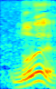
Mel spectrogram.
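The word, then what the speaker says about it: Noé: Ноэ? Гаспар Ноэ. Ноэ. Гаспар Ноэ. Гаспар? Угу. Гаспар Ноэ.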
